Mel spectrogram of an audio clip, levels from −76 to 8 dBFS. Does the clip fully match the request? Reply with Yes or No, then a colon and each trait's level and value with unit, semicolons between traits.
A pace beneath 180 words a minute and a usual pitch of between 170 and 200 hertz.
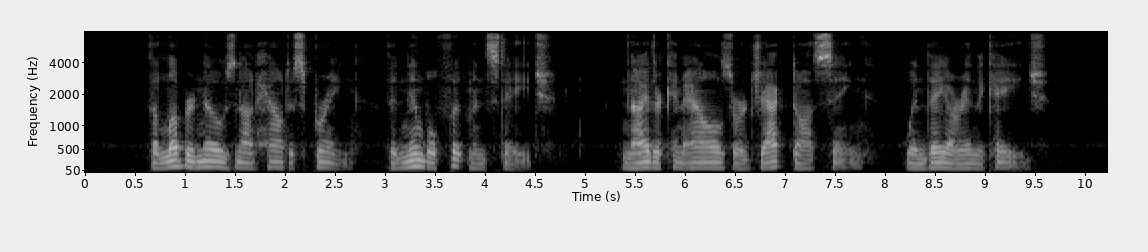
No: slow, 135 wpm; low, 105 Hz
